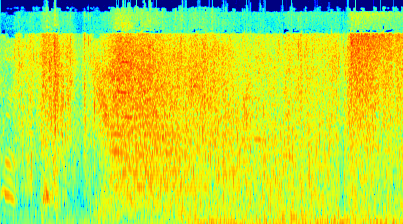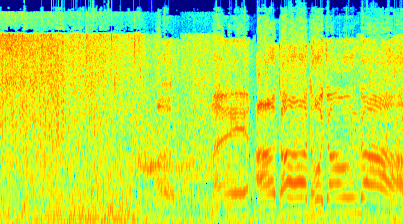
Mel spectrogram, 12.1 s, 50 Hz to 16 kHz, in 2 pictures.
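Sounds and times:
cartoon explosion rumbling blast: 0:01.4 - 0:08.7.

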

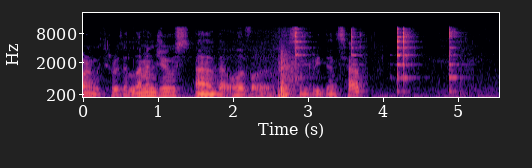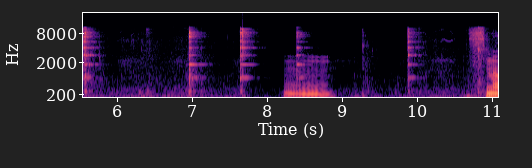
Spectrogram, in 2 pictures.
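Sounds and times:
spoon clinking on glass bowl: 0:02.8 - 0:05.9, 0:07.0 - 0:08.6, 0:09.9 - 0:10.2.

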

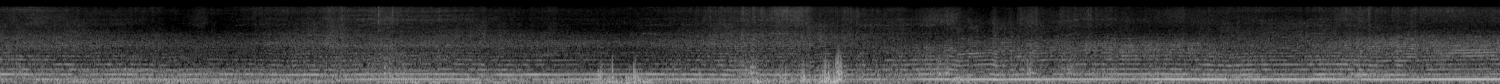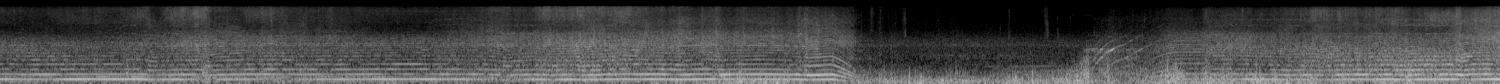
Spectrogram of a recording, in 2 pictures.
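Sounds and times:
electric lawn mower whining: 0:00.0 - 0:30.0.

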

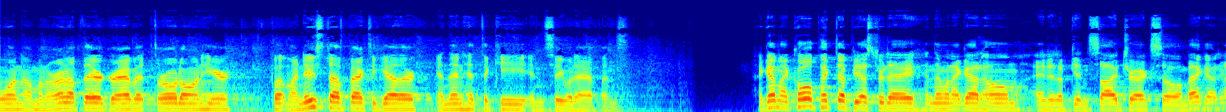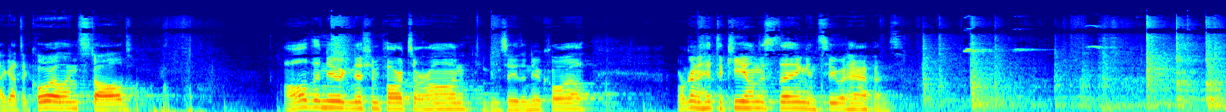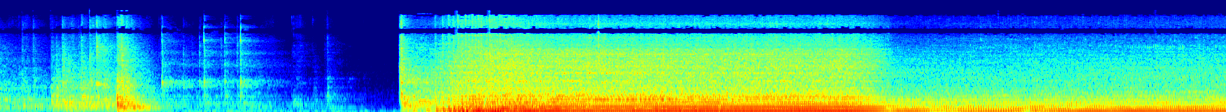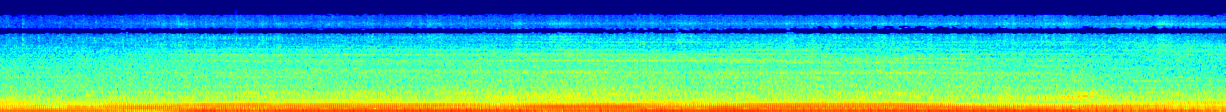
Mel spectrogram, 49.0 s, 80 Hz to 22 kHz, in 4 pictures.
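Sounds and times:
tractor engine running: 0:28.5 - 0:49.0.

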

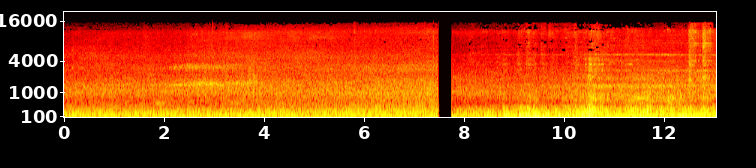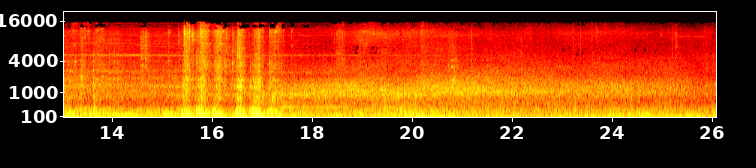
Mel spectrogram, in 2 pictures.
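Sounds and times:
tram low rumble: 0:00.0 - 0:26.0
tram wheels knocking on rail joints: 0:08.4 - 0:18.8.

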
